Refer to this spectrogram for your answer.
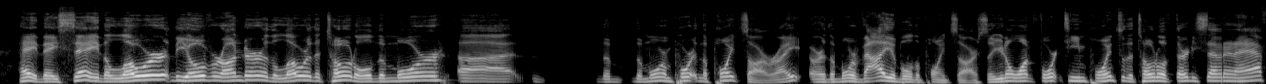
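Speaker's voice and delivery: sarcastic, mocking tone.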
